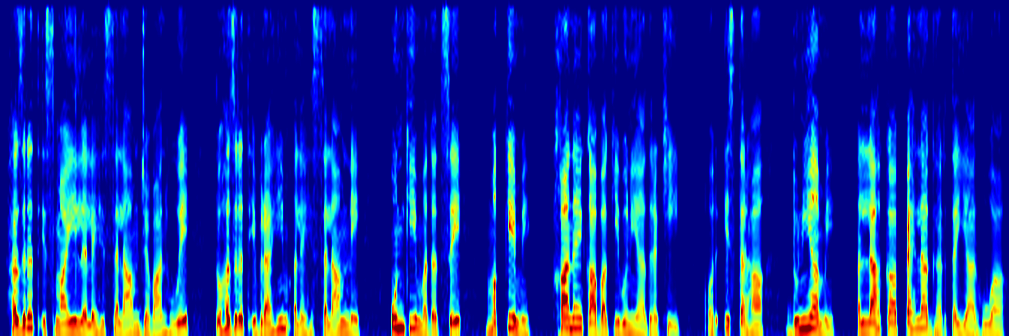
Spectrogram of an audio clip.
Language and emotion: Urdu, neutral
